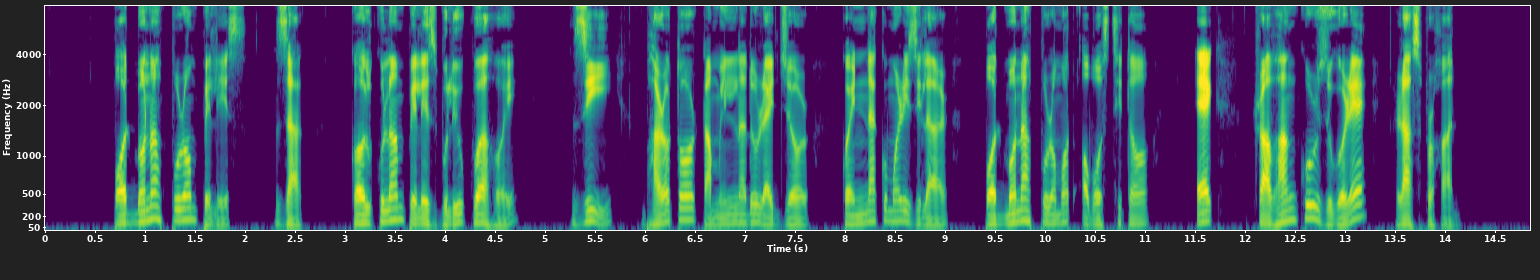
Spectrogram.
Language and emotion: Assamese, neutral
